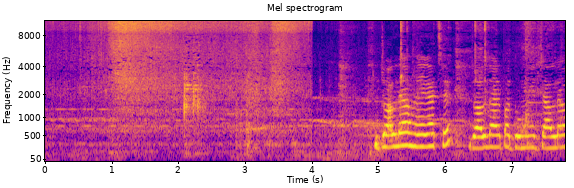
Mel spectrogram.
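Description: Water hisses and bubbles as it hits the hot pan.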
